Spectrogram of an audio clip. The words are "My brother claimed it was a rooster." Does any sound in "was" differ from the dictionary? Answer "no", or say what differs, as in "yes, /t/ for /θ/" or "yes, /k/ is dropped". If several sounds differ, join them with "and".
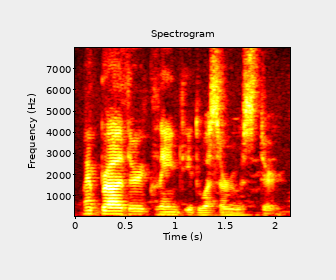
yes, /s/ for /z/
